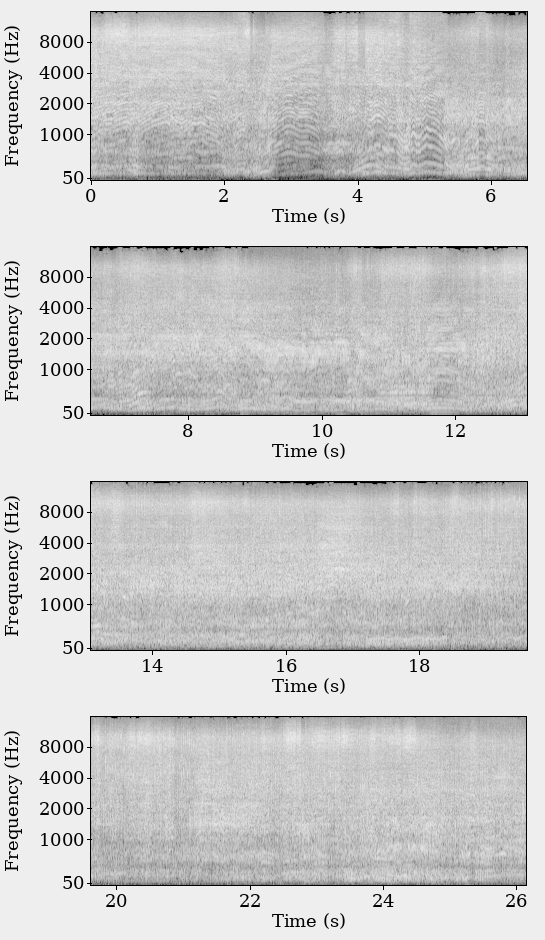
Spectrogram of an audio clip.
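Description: Several enduro dirtbike engines revving hard and unevenly, their pitch repeatedly rising and falling as the bikes struggle to climb through deep mud.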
